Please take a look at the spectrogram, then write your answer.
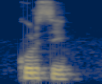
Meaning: chair
- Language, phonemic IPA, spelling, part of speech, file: Moroccan Arabic, /kur.si/, كرسي, noun, LL-Q56426 (ary)-كرسي.wav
